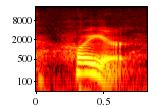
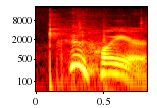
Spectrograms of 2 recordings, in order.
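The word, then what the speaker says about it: Huyer: tobolo and dr dirk hoyer hoyer that's weird the way it's spelled makes you hold your mouth a certain way h-u-y-e-r okay okay well that's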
